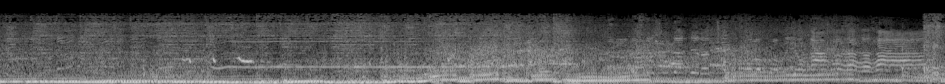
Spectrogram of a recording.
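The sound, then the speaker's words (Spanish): Tyre squeal and engine noise from a car skidding through the curves of a residential estate: long, loud, wavering screeches that run almost without a break. “Circula por la urbanización derrapando en las curvas.”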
